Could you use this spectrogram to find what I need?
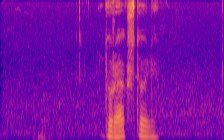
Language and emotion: Russian, neutral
